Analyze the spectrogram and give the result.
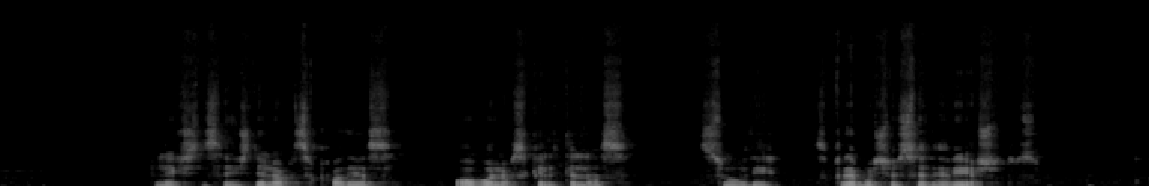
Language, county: Lithuanian, Vilnius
